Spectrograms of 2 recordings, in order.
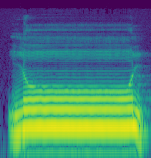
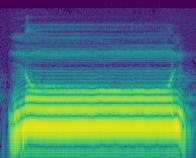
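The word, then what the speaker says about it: ن: আপনারা জিহ্বার আগাটা তার বরাবর উপরে তালুর সঙ্গে লাগিয়ে উচ্চারণ করুন এবং আমার সাথে বলুন নুন। আবার বলুন নুন।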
